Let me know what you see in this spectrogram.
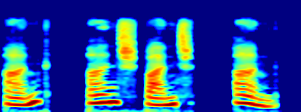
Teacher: अनुस्वार ध्वनि नाक से अधिक मुख से कम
